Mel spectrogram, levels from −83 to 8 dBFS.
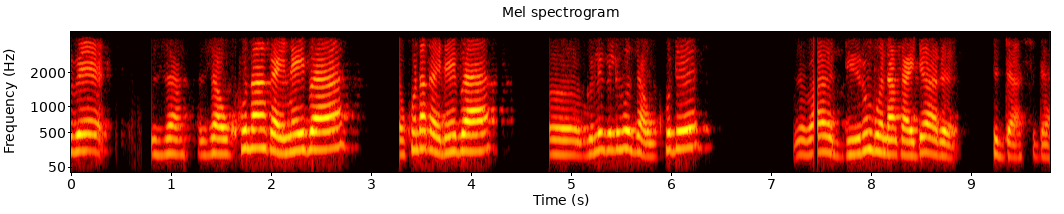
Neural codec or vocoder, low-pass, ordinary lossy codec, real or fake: none; 3.6 kHz; none; real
